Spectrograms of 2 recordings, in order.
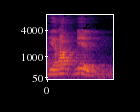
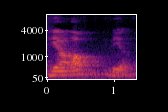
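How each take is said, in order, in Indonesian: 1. R dibaca ringan dan tipis. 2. R dibaca berat dan tebal. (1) "jangan hirabbil" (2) "Ra-nya harus tebal, harus hirabbil"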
